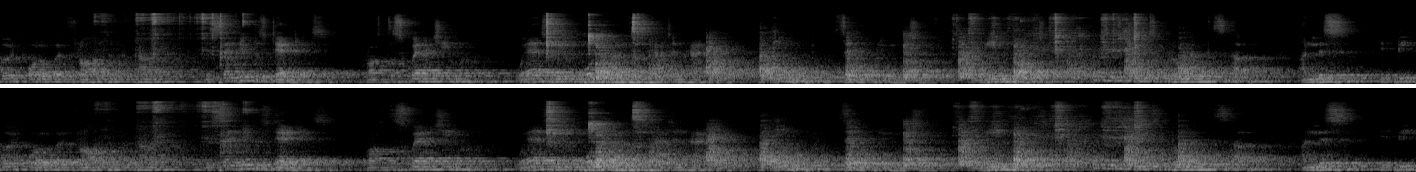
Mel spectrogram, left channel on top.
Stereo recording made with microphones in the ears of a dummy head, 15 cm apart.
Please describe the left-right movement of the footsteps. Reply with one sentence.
In this clip you hear the footsteps move from left to right.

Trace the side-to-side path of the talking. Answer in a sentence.
You can hear the talking stay in one place.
